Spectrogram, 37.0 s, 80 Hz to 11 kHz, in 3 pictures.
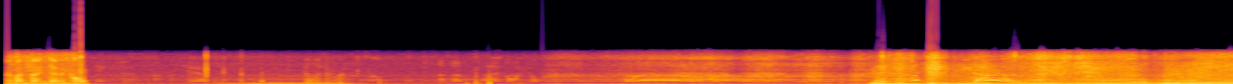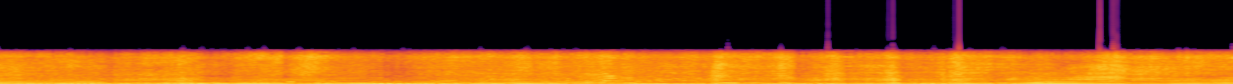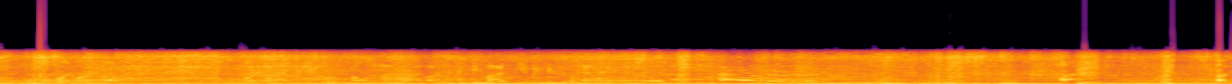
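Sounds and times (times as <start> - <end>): monster truck engines revving: 0.0 - 0.9, 2.1 - 36.9.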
